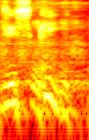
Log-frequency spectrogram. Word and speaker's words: Disky: Barbara Disky, is het niet? – Nou, met de klemtoon op key, hè? Barbara, ja. Disky.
